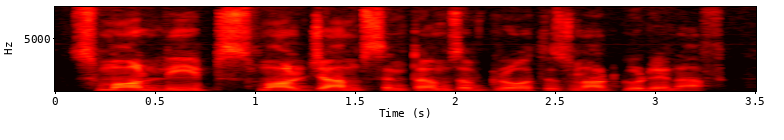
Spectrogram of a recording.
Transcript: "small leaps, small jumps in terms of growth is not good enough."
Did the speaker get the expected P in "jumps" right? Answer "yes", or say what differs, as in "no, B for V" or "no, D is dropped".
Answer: yes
